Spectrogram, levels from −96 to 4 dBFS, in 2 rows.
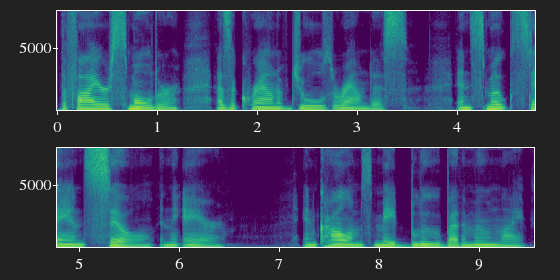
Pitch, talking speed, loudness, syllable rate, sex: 150 Hz, 150 wpm, -18 LUFS, 4.0 syllables/s, female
